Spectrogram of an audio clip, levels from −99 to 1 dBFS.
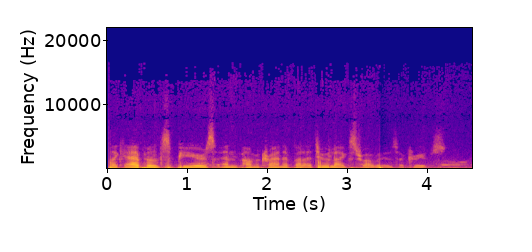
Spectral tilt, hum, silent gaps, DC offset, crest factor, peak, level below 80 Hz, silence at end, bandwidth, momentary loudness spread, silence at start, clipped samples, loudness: -8.5 dB/octave; none; none; under 0.1%; 18 dB; 0 dBFS; -24 dBFS; 0 s; 6.4 kHz; 16 LU; 0 s; under 0.1%; -22 LUFS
